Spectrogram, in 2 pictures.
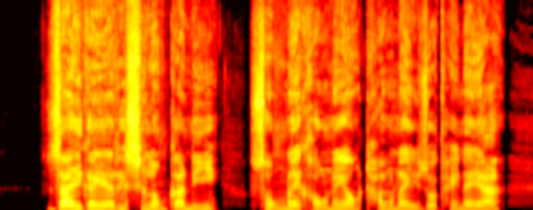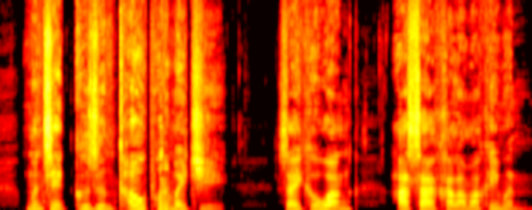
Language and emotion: Bodo, surprised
